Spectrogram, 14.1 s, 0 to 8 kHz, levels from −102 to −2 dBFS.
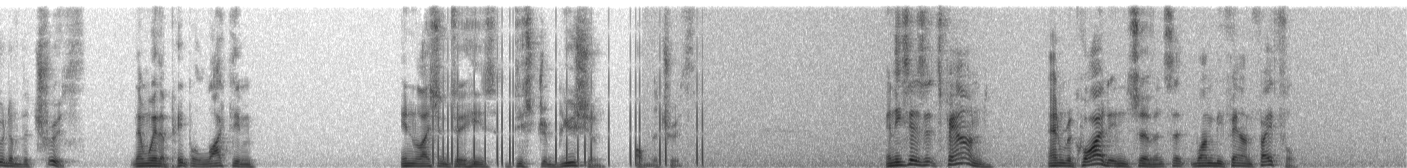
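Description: From 4.34 s to 7.04 s a train of clicks ticks and pops over the speech and through its pauses, about 8.9 clicks per second at an uneven pace, roughly thirty in all and peaking around 15 dB above the speech. The pulses share much the same shape, which likely points to interference from nearby equipment or a faulty connection or power supply. Near 6.5 s the room noise grows louder, but it stays well below the speech.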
